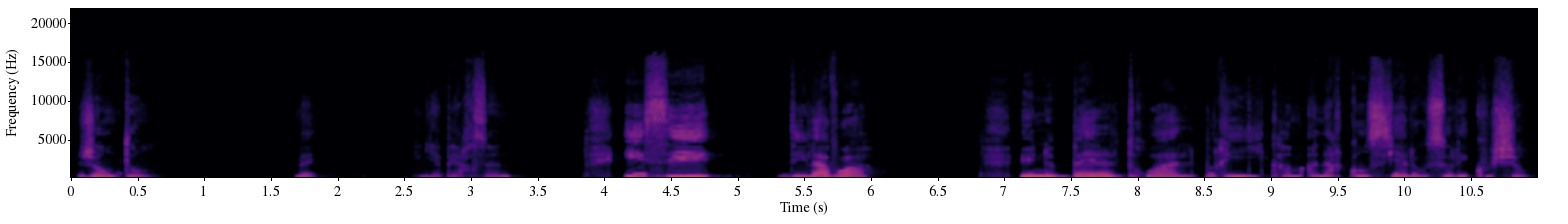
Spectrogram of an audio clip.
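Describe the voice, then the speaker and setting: Slow, hushed woman narrating a meditative journey. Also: mid-range voice, sing-song, breathy edge. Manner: slow, hushed, dropping at times into a whisper. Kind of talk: first-person guided meditative journey. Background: faint music.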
